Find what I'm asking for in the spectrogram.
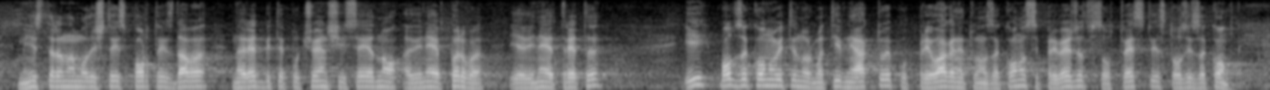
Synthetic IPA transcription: minist̪əɾənɐmlˠəd̪ɛʃt̪əispɔɾt̪əizd̪avənɐɾɛd̪̚bit̪ɛpot͡ʃlɛnʃɛːsɛɛd̪nɔʔɐvinɛjəpɤɾvə | ḭɐvinɛjət̪ɾɛt̪ə | ipod̪zɐkɔnovit̪ɛnoɾmɐt̪ivniak̚t̪ovɛpot̪̚pɾilˠaɡɐnɛt̪onɐzɐkɔnəsɛpɾivɛʒd̪ət̪fsəot̪vɛt̪st̪viɛst̪ɔzizɐkɔn

